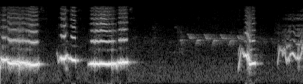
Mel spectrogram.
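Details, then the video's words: Three loud, mellow warbled notes from a pet male Western Australian magpie, then a faint high thin whistle and two quick swooping, twanging calls. "My Western Australian Magpie Warbling, Whistling and Singing!"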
